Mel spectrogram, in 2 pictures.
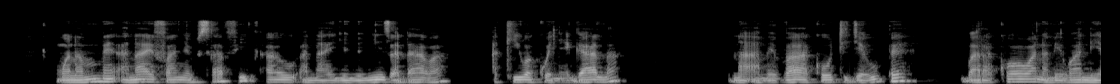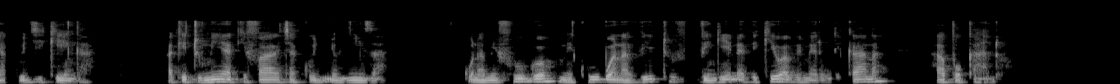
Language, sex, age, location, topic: Swahili, male, 25-35, Kisumu, health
